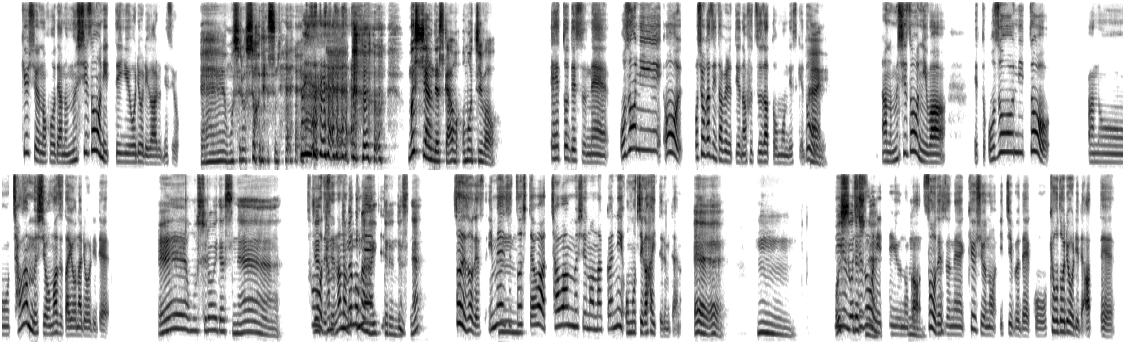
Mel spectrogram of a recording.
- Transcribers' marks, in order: laughing while speaking: "そうですね"; laugh
- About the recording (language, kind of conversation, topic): Japanese, podcast, 季節ごとに、ご家庭ではどのような行事を行っていますか？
